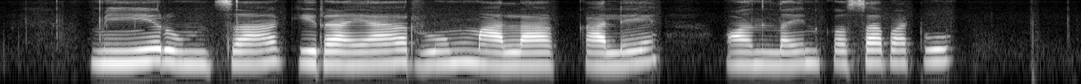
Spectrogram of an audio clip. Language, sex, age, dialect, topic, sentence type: Marathi, female, 31-35, Varhadi, banking, question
